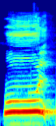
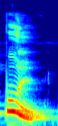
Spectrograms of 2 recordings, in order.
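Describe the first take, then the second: First: पुल said wrongly as पूल, with a long drawn ऊ; wrong long vowel. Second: पुल said correctly with a short, quick उ; short vowel. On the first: Teacher shows children the wrong way: पुल with a long ऊ. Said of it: "पुल ऐसा किया क्या मैंने?". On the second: Teacher shows children the right way: पुल with a short उ. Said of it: "ऐसे उच्चार किया". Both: Shown as a demonstration.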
